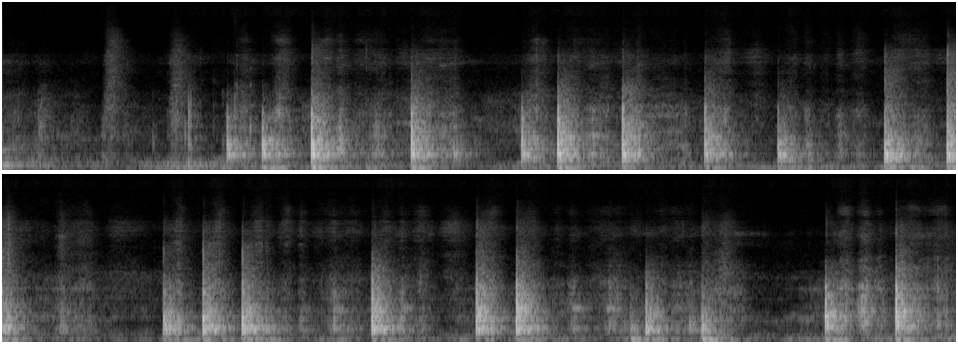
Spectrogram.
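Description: Writing on a board during a vector lesson, rhythmic scratching strokes in short bursts with brief pauses between, close and clear with no talking over it.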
